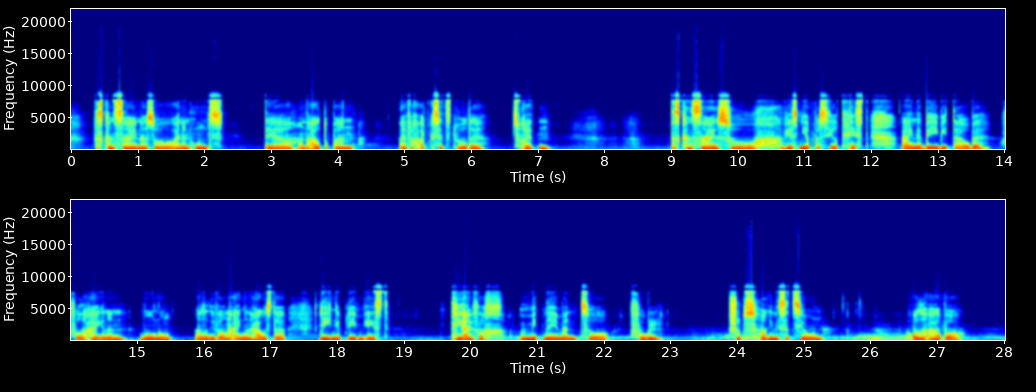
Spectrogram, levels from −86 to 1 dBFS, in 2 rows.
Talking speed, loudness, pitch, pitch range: 100 wpm, -18 LUFS, 180 Hz, 170-190 Hz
